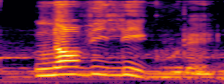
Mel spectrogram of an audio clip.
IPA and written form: ˈnɔvi ˈliɡure (Novi Ligure)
